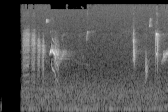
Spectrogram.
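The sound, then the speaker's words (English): On a spring morning, birds perched on a branch chirp: several bright chirps and short tweets ring out over a soft outdoor hiss, a cluster near the start and a few more toward the end, no voices present. “On a beautiful, blooming spring morning, two birds sat perched on top of a branch, peering into the house of their favorite human household.”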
